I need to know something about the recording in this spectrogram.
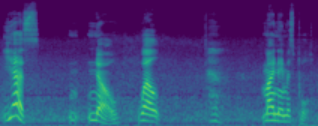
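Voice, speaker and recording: A woman's voice: medium pitch, big pitch swings, bright, forceful tone, slight background noise, heavily acted. A woman playing a humble, sincere young hunter in an audio drama, hesitant and bashful. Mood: apologetic. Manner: hesitant, unhurried.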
